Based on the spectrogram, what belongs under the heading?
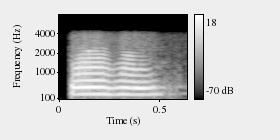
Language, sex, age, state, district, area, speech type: Bengali, female, 18-30, West Bengal, Purba Medinipur, rural, conversation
